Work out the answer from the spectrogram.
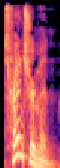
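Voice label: "trencherman", British English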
